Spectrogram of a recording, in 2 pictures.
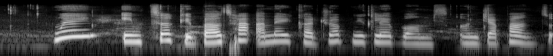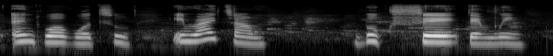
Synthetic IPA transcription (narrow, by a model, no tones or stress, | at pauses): wɛ̃nĩmtʰɔkebaʊthaʊʔamɛɹikadɹɔp̚njukliabɔ̃mz | ɔ̃nd͡ʒapãntʰuʔɛ̃ndwɔwɔtʰu | ĩmɹaɪtãm | buksːedɛ̃mwĩn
